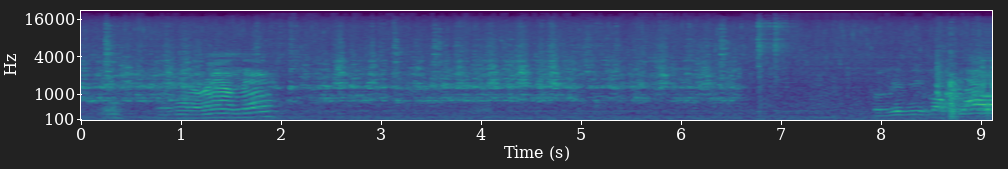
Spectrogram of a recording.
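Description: Flour sizzles and fries in pork chop drippings in a skillet as gravy is stirred, a steady close crackling hiss with scraping, while someone talks over it at the start and near the end.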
